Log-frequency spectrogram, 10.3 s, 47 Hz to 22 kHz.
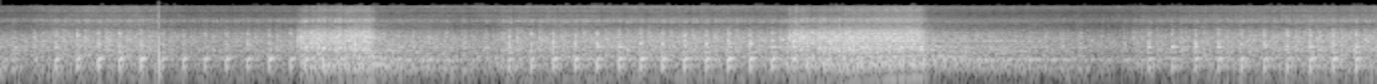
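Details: Massey Ferguson 2645 tractor, Perkins 6-cylinder diesel, owner claims rebuilt 100 hours ago: idle about three pulses a second, uneven beat stumbling now and then, one weak cylinder; suspected poorly closing exhaust valve causing low compression, unconfirmed.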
